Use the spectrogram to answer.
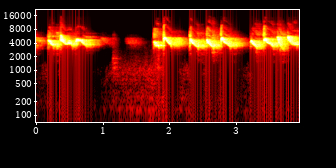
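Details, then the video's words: White-eye, a male kept in training for form, singing its opening song on 31 December 2021: quick high warbled trills of slurred notes in three bursts after a brief quiet gap. "Mata Puteh - Raja V2 Pushing him on form buka sing"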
